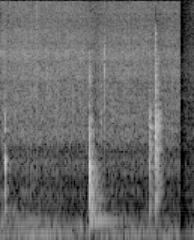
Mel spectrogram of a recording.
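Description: Cashews fry with onions in a pan, giving a soft sizzle close by. A few sharp spoon scrapes and stirs break through it before the sound stops abruptly.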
